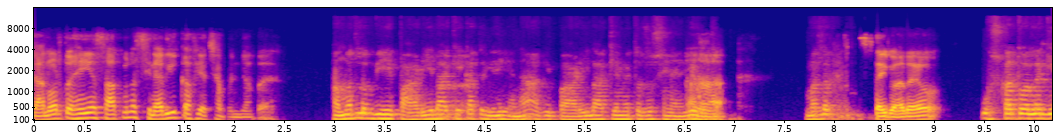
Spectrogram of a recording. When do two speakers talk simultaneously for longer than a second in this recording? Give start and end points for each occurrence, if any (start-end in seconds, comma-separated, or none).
none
